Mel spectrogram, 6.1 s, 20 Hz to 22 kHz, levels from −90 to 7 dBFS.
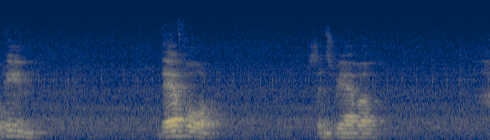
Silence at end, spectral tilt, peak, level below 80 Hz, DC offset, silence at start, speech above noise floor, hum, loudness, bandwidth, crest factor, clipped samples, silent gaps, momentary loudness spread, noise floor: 0 s; -6 dB/octave; -10 dBFS; -76 dBFS; under 0.1%; 0 s; 27 dB; none; -30 LUFS; 12.5 kHz; 22 dB; under 0.1%; none; 27 LU; -56 dBFS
